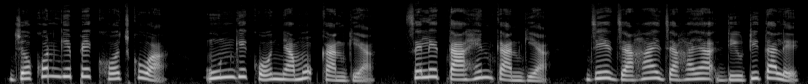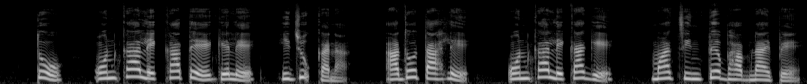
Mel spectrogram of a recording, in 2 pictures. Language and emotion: Santali, neutral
